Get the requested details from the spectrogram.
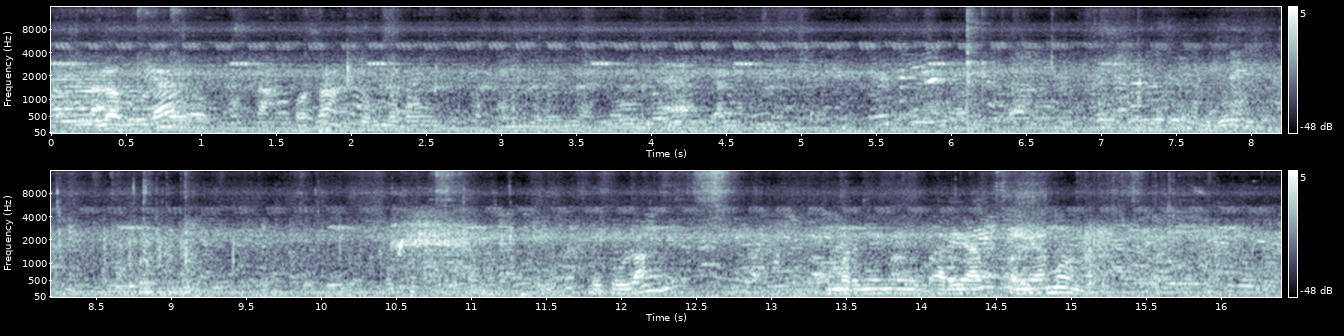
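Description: Men chat quietly nearby.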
